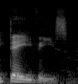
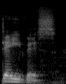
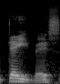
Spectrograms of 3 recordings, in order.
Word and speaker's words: Davies: to canada as well probably does they say davies but everyone else in the world is meant to be pronounced davis because it derives from hebrew and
